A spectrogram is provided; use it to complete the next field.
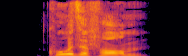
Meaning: affectionate form
- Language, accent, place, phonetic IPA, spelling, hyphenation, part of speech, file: German, Germany, Berlin, [ˈkoːzəˌfɔʁm], Koseform, Ko‧se‧form, noun, De-Koseform.ogg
